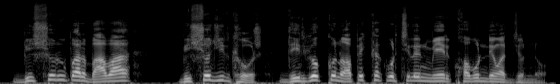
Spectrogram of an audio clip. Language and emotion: Bengali, neutral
